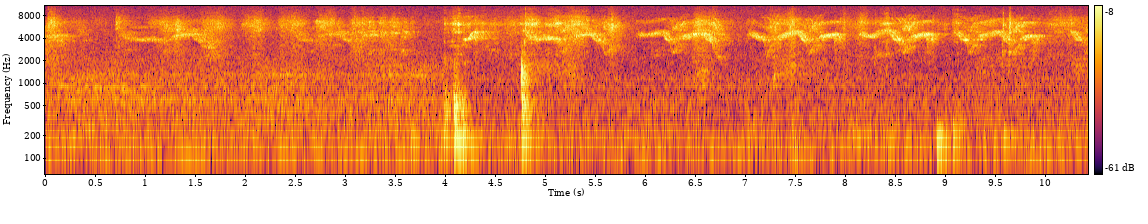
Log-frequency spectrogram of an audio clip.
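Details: Brown-eared bulbul (Hypsipetes amaurotis), call.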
